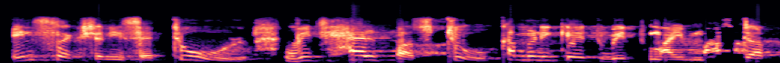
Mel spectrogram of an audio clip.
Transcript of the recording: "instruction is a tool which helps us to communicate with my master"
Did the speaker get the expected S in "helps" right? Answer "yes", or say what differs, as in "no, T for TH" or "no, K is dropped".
no, S is dropped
